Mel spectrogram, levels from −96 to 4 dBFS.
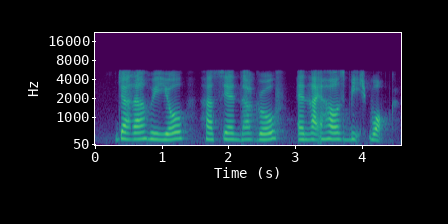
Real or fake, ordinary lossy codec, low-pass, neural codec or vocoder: fake; none; 5.4 kHz; codec, 16 kHz, 0.8 kbps, ZipCodec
